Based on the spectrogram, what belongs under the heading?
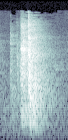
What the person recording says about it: you can determine this by knocking on the door and determining if it sounds hollow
